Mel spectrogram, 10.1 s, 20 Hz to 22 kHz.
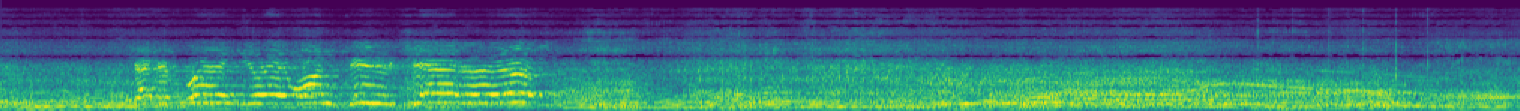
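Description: Several figure-8 race cars' engines running and revving on a dirt track, their pitch rising and falling as the cars accelerate and back off. A voice is heard briefly about a second in.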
